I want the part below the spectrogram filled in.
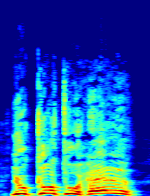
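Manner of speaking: slow, loud high mock shout. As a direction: yell it, hammed up. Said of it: "she was like".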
